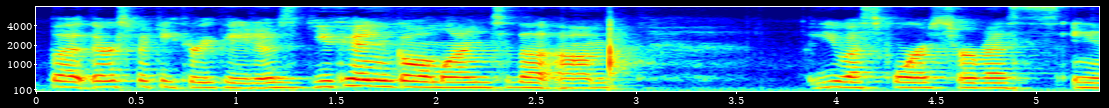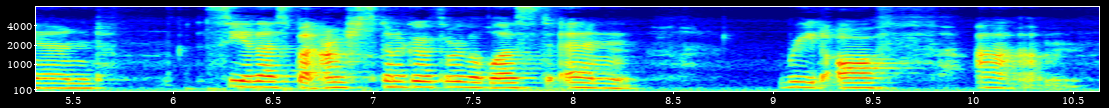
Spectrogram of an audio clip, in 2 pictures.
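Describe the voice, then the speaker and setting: Woman slowly reading a list, halting. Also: fairly low pitch, flat delivery, background noise. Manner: halting, with many ums and uhs, stumbling over names; slow, careful reading pace. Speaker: pagan lifestyle vlogger. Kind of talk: reading a long list aloud. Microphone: laptop in front of her.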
